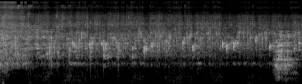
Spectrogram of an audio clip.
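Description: Small shallots, crushed by hand, drop into a pan of frying chicken roast, setting off a bright, dense hiss of sizzling oil that holds steady for a few seconds with a faint rattle near the end.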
